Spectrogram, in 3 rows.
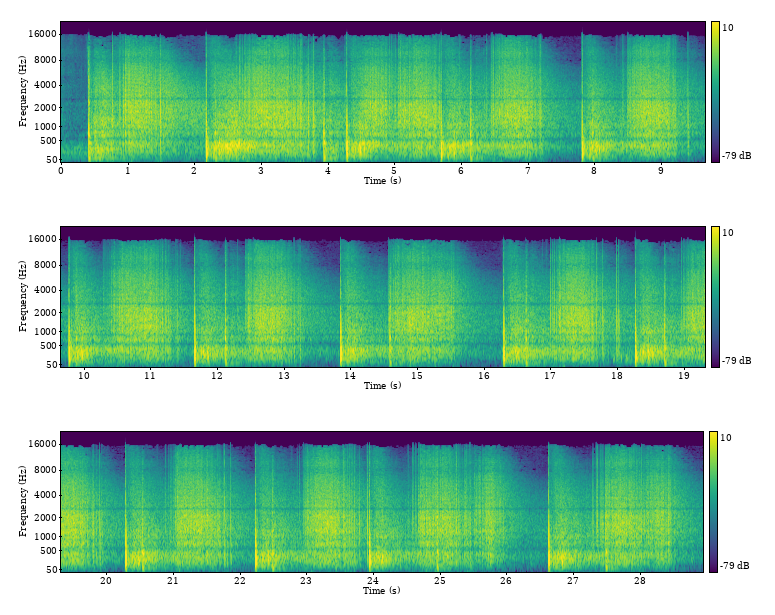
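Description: A 19-shot consumer firework cake firing: a sharp shot about every two seconds, each followed by a rush of noise from the burst that fades away before the next shot.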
